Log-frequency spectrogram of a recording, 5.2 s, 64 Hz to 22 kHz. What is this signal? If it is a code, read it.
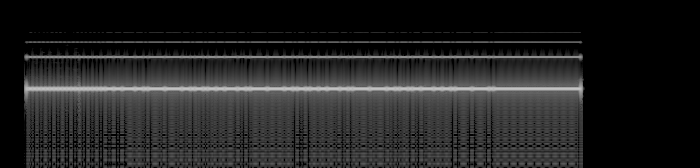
PSK31 (31.25 baud), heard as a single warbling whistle, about 1010 Hz.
